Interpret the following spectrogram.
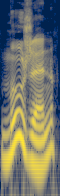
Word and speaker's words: Murzyn: Let's start things off with icon player MURZYN, 82 overall, who in Polish, pronounced MUZZIN, literally means black person.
